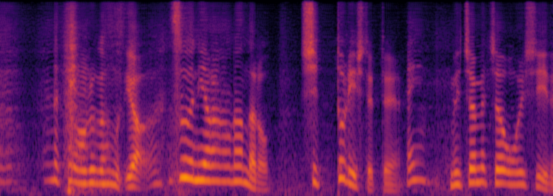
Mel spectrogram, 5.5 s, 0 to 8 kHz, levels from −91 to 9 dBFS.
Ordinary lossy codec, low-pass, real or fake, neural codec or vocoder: none; none; fake; codec, 16 kHz, about 1 kbps, DyCAST, with the encoder's durations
